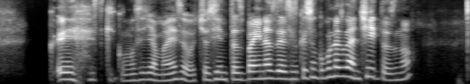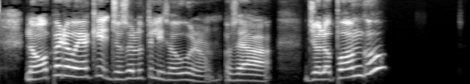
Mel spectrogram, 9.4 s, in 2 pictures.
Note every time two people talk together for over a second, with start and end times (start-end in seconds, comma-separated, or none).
none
